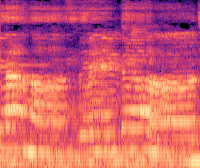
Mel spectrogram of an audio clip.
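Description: A voice singing a melody over backing music.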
